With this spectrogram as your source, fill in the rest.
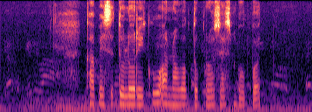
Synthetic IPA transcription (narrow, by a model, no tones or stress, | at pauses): kab̥ehsəd̪ulʊɾikuɔnɔwək̚t̪upɾɔsɛsmbob̥ɔt̪̚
